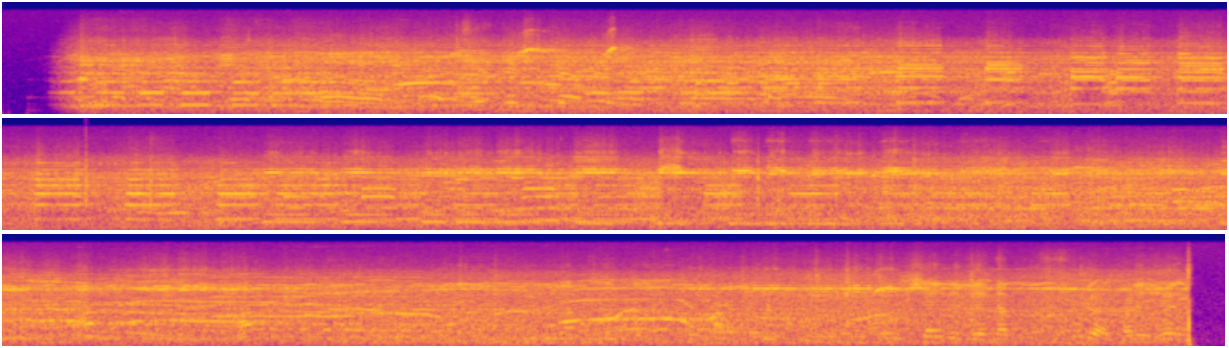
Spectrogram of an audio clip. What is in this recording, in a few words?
klaxon; à Santiago; Chili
